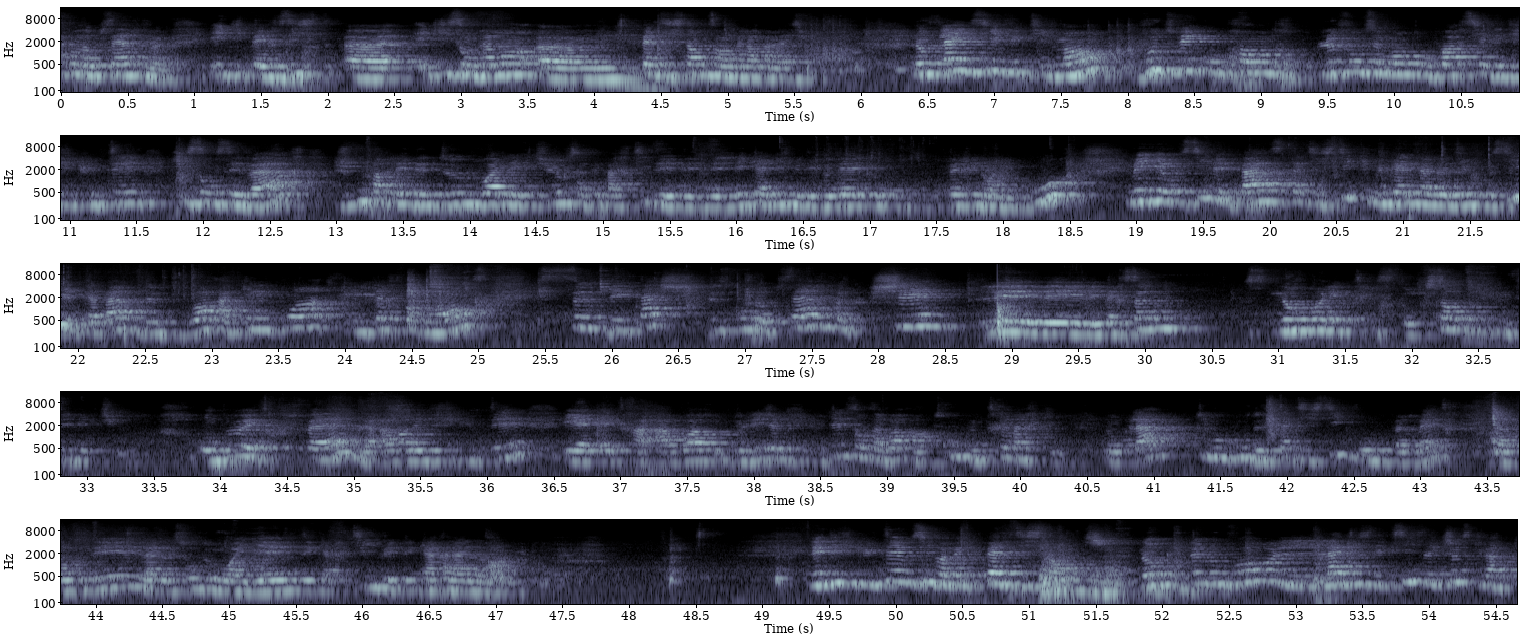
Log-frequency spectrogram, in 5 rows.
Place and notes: Centre, Ottignies-Louvain-la-Neuve, Belgique - Psychology course
In the huge Socrate auditoire 41, a course of psychology, with to professors talking. Audience is dissipated.
Place Cardinal Mercier, Ottignies-Louvain-la-Neuve, Belgium, 23 March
